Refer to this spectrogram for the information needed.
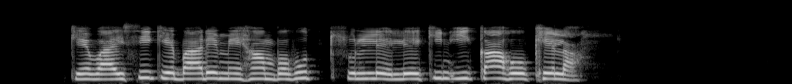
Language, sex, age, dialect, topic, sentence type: Magahi, female, 36-40, Western, banking, question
